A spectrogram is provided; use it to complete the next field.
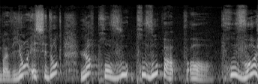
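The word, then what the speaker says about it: Prouvost: Et c'est donc Laure Prouveau, je vais y arriver, j'ai interverti les deux syllabes. Prouveau, qui est une plasticienne et vidéaste plutôt provocante avec des installations immersives qui font cogiter.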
